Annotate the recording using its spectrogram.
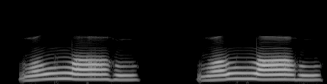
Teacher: इस वाव को हम डायरेक्ट इस लाम के साथ प्लस करेंगे, ये अलिफ लाम स्किप होएंगे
